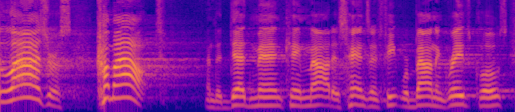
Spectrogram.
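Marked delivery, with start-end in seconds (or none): 0.0-1.5 loud, high, ringing shout; commanding shout. A narrator's reading. Jesus calling Lazarus out of the tomb, shouting. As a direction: shout to summon the dead man out. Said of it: "Then Jesus shouted".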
